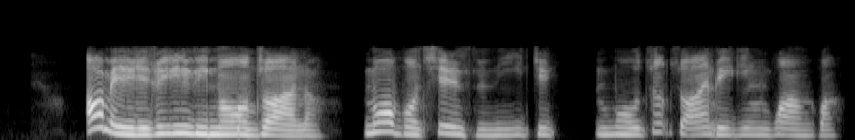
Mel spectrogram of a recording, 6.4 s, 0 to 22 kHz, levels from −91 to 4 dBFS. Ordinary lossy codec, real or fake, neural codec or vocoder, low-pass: AAC, 48 kbps; fake; autoencoder, 44.1 kHz, a latent of 192 numbers a frame, MeloTTS; 5.4 kHz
